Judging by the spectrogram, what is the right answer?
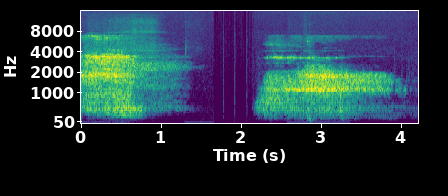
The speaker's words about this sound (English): if we breathe in through the mouth, like just take one deep breath.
